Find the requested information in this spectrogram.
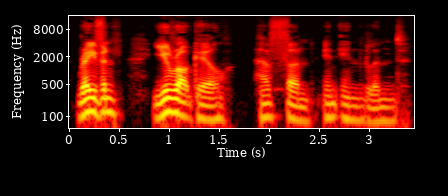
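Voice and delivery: ordinary delivery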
